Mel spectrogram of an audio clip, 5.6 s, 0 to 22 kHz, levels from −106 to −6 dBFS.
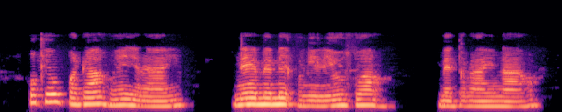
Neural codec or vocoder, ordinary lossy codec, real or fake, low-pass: none; none; real; 7.2 kHz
